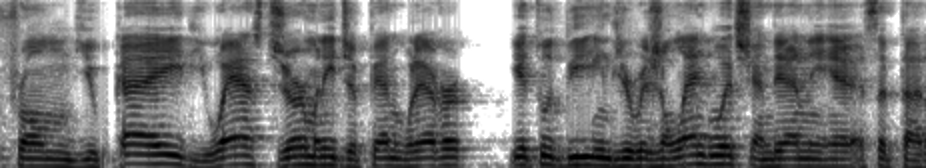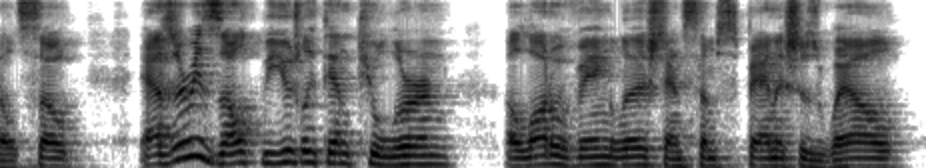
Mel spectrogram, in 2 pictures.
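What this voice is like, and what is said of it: Non-native English accent. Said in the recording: “this accent does not go away ... accusing you for being Borat”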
